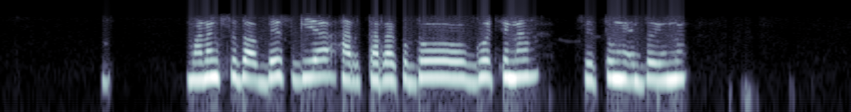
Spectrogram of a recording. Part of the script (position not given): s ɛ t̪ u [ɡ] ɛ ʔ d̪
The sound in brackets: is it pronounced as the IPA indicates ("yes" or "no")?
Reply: no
